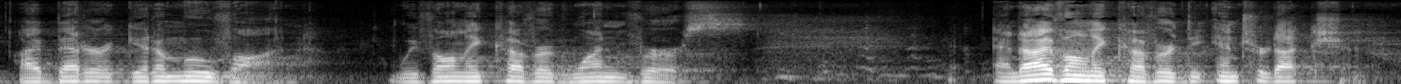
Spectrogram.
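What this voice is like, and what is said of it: Impression of another pastor's voice. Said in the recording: “a Pastor Bob impersonation”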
